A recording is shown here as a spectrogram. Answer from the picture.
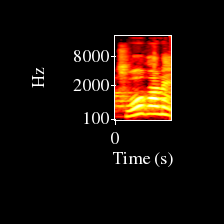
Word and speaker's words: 부엌 안에: 앞에 실질 형태소가 있는 경우에는이 키극을 음절의 끝소리 규칙으로 기억으로 만들어 줘야 돼. 그래야지 발음할 때 엄마 나 부어간에 있어라고 발음이 돼.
